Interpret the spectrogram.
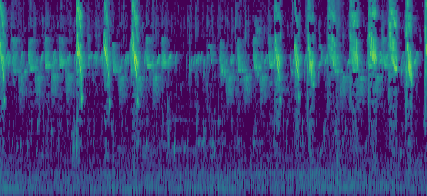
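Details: Lure song for weavers intended for a group of weaver birds: continuous high, dry chattering with sharp, loud chip notes standing out roughly every half second to second, more regular toward the end.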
